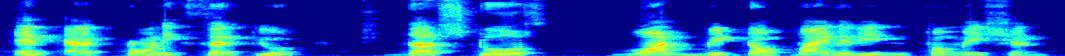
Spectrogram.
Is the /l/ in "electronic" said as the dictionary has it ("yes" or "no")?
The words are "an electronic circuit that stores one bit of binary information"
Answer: yes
